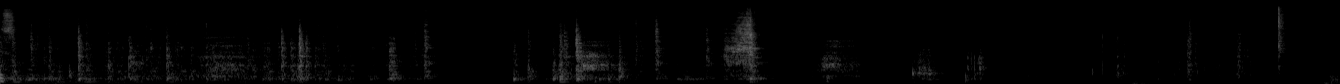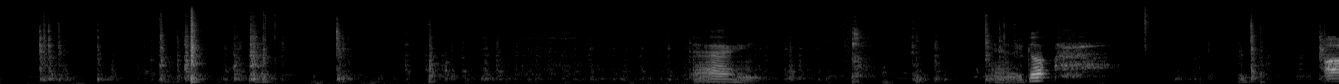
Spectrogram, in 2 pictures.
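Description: Metal expansion-slot covers being worked out of a PC case by hand and screwdriver: scattered clicks, taps and rubbing scrapes of metal on metal. The covers are stuck and resist coming out.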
